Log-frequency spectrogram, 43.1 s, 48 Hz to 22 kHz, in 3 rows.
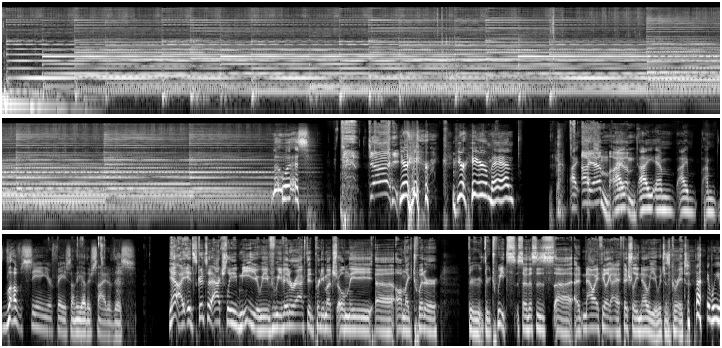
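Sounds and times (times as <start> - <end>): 
clock bell chiming: 0.1 - 20.7
speech: 20.2 - 20.5, 22.3 - 24.7, 25.7 - 31.4, 32.1 - 43.0
laughter: 21.1 - 23.7, 42.0 - 42.9.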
